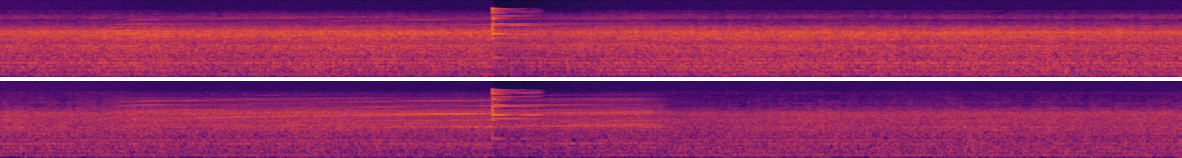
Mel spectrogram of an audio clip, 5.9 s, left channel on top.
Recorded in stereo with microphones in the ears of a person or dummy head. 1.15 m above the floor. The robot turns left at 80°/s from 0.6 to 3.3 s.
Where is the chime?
5° left (ahead or behind), 0.9 m; by 2.7 s 15° right (ahead or behind), 0.9 m.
